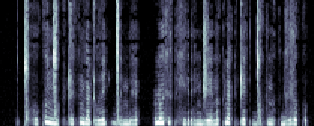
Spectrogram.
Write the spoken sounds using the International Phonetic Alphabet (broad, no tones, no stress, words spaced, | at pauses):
ǀʰo̤koŋ͡ǀɔ̤k ʈɛ̤kŋɡaʈo̤ ðikɡ͡ǀɛ̤mbɛ̤ | ɳoxʲɔ̤kxʲɛ̤re̤ nd͡ʒen̪ɤkɳak ʈekɡ͡ǀuknɔ̤k ɡʲo̤zok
